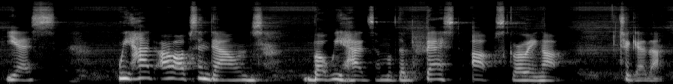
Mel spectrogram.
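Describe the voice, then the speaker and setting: A middle-aged woman delivering a prepared farewell speech with heartfelt, emphatic and deliberate phrasing. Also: medium pitch, bright, forceful tone, rough recording. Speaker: sister giving a farewell eulogy.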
